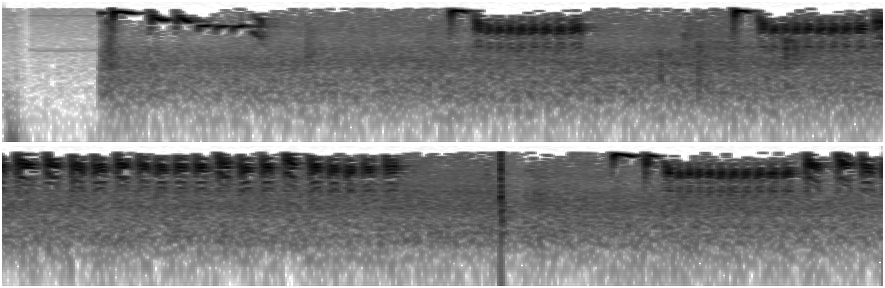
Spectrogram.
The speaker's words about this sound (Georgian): დიდი წივწივა ბეღურასნაირთა რიგის ჩიტია. მას და მონათესავე სახეობებს საქართველოში ბევრს ნახავთ და ალბათ ხშირადაც გაგიგიათ მისი გალობა.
